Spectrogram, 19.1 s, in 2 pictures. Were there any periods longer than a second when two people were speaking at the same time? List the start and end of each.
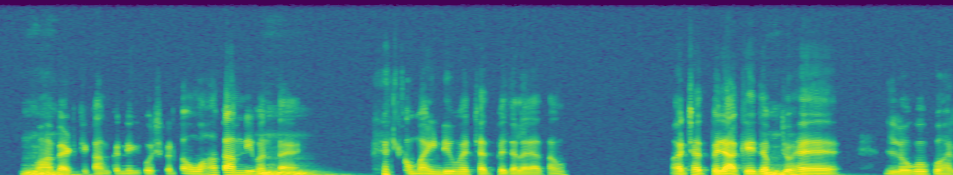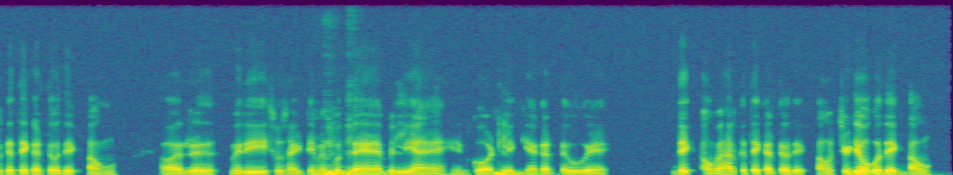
none

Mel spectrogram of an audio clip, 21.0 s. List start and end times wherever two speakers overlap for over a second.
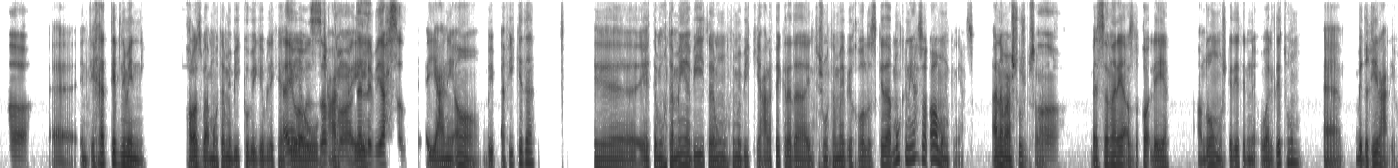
4.3-5.5

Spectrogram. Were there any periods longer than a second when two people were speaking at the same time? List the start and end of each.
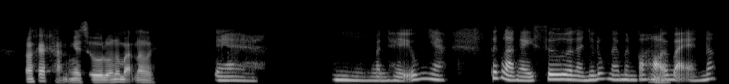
none

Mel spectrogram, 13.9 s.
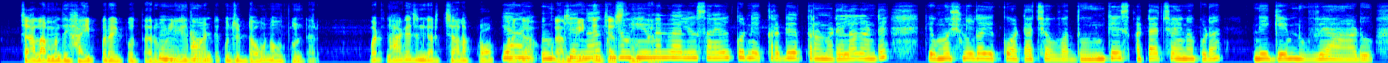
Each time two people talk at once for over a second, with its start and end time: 5.1-6.6

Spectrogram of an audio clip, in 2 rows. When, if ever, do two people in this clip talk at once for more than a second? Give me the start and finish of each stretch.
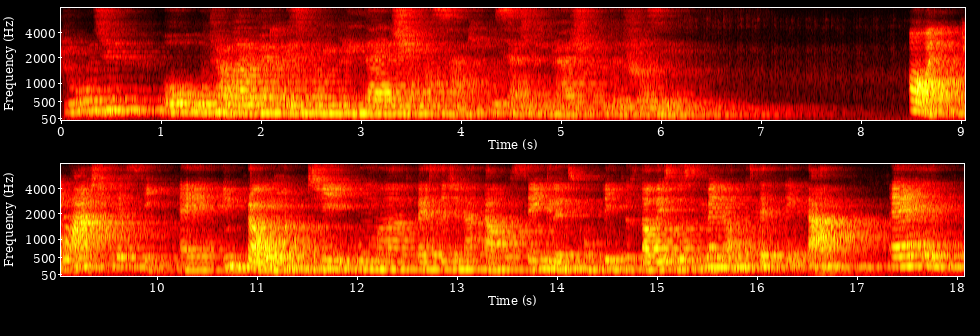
none

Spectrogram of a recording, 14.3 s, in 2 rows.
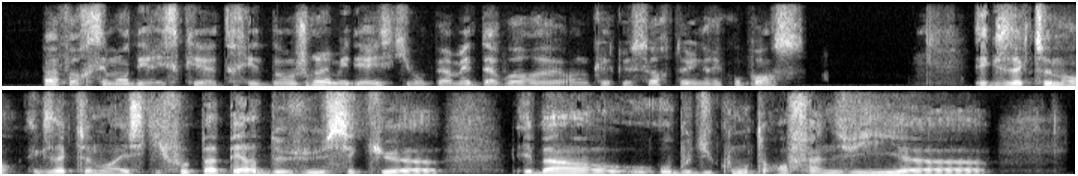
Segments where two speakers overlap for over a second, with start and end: none

